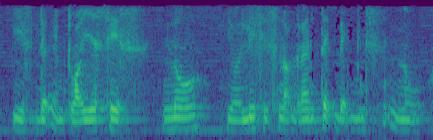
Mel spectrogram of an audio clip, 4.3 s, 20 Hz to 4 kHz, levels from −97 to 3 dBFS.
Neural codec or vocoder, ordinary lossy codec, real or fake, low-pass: none; AAC, 16 kbps; real; 3.6 kHz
